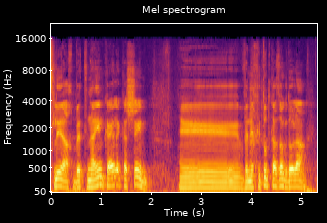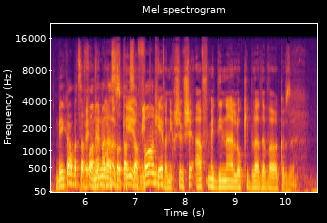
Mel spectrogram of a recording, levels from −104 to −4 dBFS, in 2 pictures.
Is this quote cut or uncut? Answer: cut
